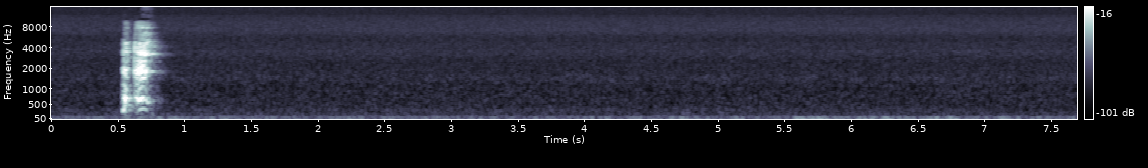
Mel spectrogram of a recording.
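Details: Unusually bad, persistent bout of hiccups: a single short, sharp hiccup followed by several seconds of quiet room noise.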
